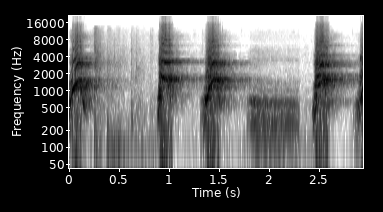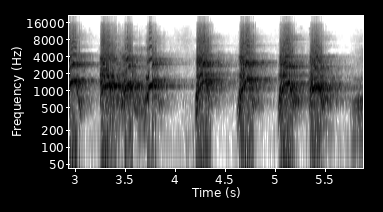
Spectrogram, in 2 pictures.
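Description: A Shih Tzu gives sharp, high-pitched barks in quick, uneven bursts.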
